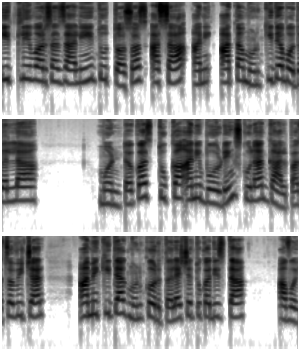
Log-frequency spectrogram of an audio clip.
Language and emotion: Goan Konkani, surprised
